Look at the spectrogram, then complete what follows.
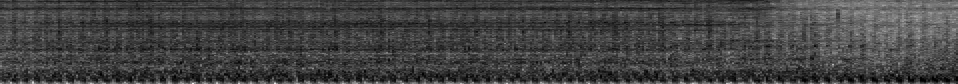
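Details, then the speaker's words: Ford Model T after cold start, idling with spark fully retarded: slow, steady idle with even low firing pulses, no coughing or spluttering; indicates a well-tuned engine. "a good indicator of a well-tuned Model T engine is it should still be able to run with the spark fully and on idle and the engine should still run without coughing and spluttering which as you can see it does"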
